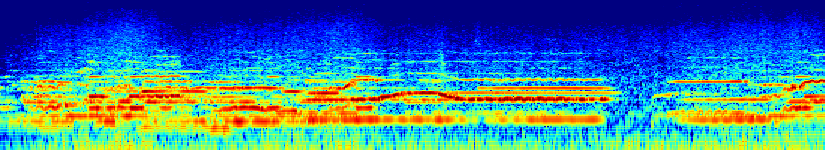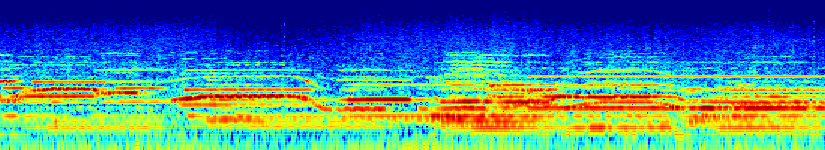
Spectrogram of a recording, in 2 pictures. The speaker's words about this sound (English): Well, let's hear another clip here. This is another yodeling song, and something about the Rhine River here.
